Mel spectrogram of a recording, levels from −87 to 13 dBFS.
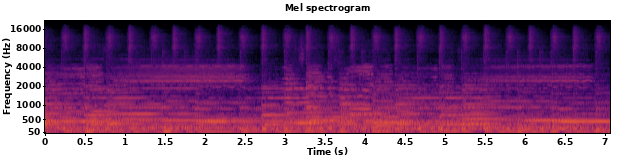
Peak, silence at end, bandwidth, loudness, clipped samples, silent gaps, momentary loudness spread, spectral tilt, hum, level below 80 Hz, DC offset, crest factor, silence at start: -14 dBFS; 0 s; 19 kHz; -30 LUFS; under 0.1%; none; 3 LU; -6 dB/octave; none; -48 dBFS; under 0.1%; 14 dB; 0 s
